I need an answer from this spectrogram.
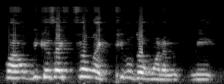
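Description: A woman, a former wrestler, chatting as a guest over a video call, telling stories in an animated way and acting out what people said. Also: sits high, fairly quick, poor audio. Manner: animated storytelling, acts out quotes. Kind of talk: casual interview chat.

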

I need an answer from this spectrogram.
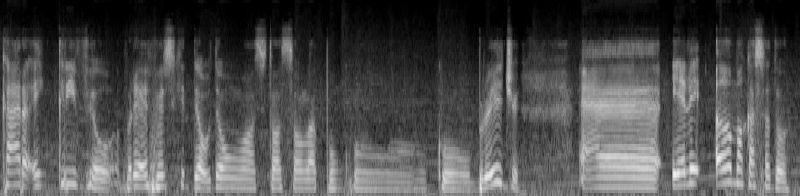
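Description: A woman's voice: on the low side, measured pace, soft background music. A woman, a podcast guest chatting casually and acting out quotes in her stories. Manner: animated storyteller, acts out quotes loudly.

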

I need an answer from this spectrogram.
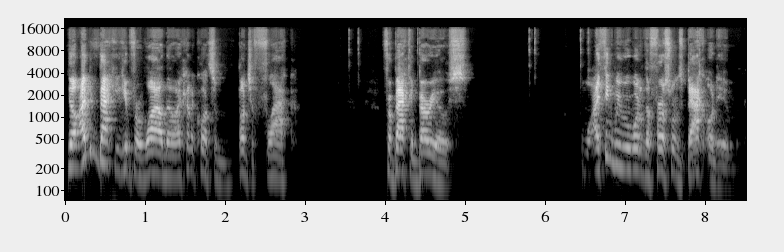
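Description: A man with a high voice and a heavy creak runs through baseball betting analysis. He talks like a slangy professor, stacking statistics in a casual way and tagging points with a quick "right?". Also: expressive, bright, forceful tone. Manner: slangy, asks "right?" as a constant tag; self-described professorial, rattles off statistics. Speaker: sports betting analyst, live stream host.

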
